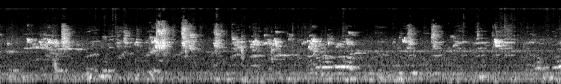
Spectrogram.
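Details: Budgerigars, adults with their chicks, kept as pets, keep up a soft, continuous chatter of short warbling chirps and squeaks over a steady background hum.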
